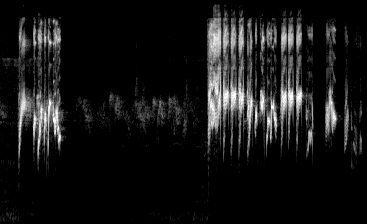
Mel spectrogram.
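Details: Song of a red-whiskered bulbul, used for training caged birds or trapping, with a short burst of lively warbled notes, a faint soft warble, then a long run of loud chirped phrases tapering off.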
